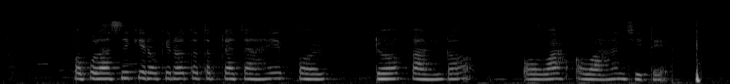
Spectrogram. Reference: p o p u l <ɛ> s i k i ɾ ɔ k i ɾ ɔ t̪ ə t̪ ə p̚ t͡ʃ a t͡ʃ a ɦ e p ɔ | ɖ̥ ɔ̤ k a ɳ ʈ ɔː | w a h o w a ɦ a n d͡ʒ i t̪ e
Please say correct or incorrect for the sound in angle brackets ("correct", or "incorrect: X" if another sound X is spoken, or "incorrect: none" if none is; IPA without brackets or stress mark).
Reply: incorrect: a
